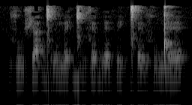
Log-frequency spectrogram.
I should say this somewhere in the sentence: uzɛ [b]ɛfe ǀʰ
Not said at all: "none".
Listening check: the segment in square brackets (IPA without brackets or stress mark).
b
